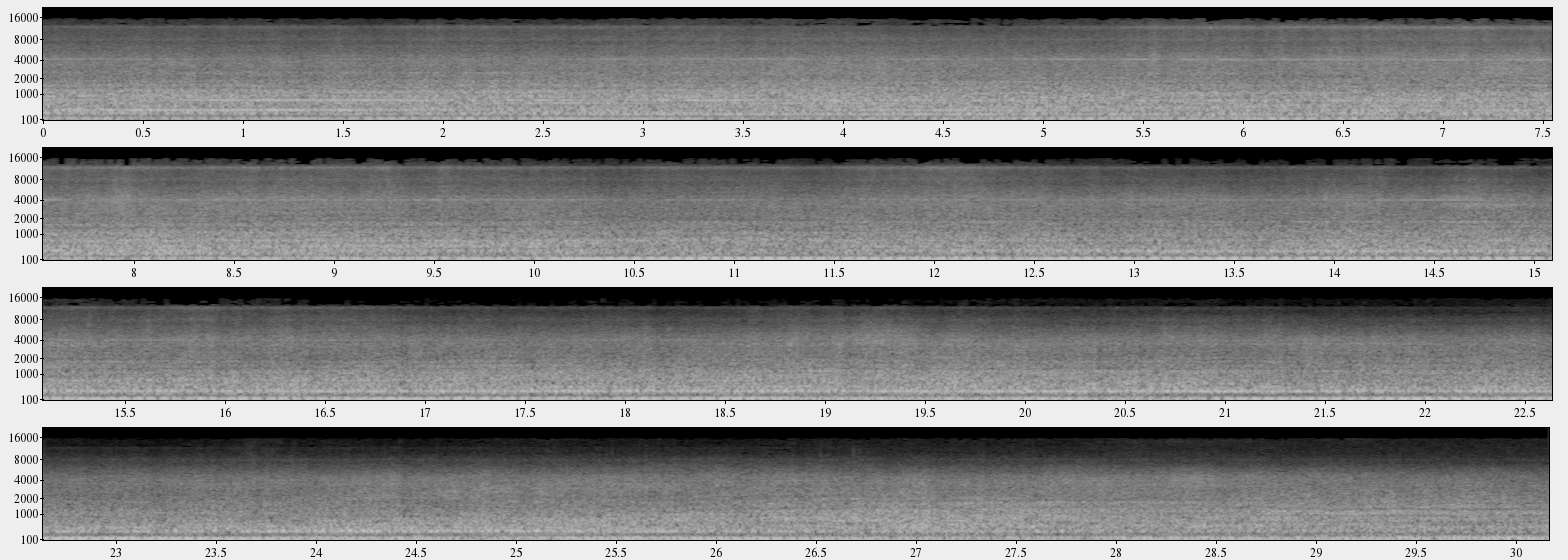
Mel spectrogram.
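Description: Metra diesel locomotive's engine running with a steady drone as the commuter train moves along the platform track and draws away.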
